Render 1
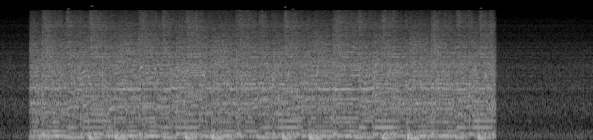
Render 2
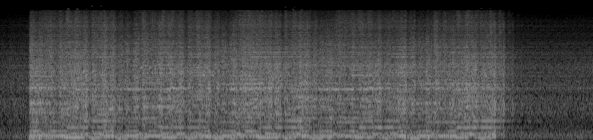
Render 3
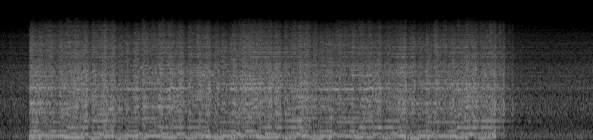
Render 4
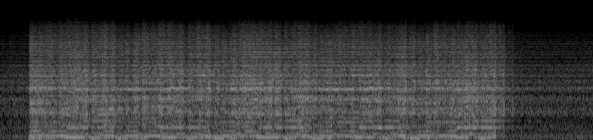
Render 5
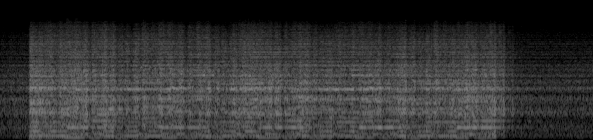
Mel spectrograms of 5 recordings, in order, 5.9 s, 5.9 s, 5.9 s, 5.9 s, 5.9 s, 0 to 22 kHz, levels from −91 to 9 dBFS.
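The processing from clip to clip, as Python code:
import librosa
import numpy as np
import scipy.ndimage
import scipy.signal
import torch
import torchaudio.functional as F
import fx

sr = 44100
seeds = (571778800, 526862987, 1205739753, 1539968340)

y1 = fx.over_compress(x, sr, threshold_db=-29.0, ratio=-0.5)
y1 = fx.echo_thinned(y1, sr, ms=90, feedback_pct=37, hz=420.0, wet_db=-3.5)
y1 = F.gain(torch.from_numpy(y1), -4.0).numpy()
y2 = scipy.signal.sosfilt(scipy.signal.butter(4, 8500.0, 'lowpass', fs=sr, output='sos'), y1)
y2 = fx.peak_eq(y2, sr, hz=3800.0, db=-5.5, octaves=0.77)
y3 = y2 + 0.46 * np.pad(y2, (int(2.5 * sr / 1000.0), 0))[:len(y2)]
y3 = F.gain(torch.from_numpy(y3), -5.0).numpy()
y4 = scipy.signal.sosfilt(scipy.signal.butter(2, 200.0, 'highpass', fs=sr, output='sos'), y3)
y4 = fx.rider(y4, sr, range_db=10, speed_s=2.0)
y4 = F.gain(torch.from_numpy(y4), -2.5).numpy()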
